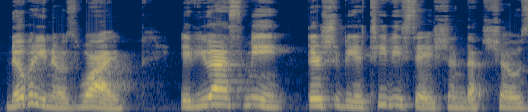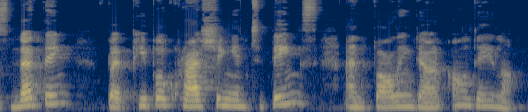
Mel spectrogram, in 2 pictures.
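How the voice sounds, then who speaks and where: A woman reading a children's book aloud as a teacher to her class, with deliberate, expressive storytelling. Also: mid-range voice.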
